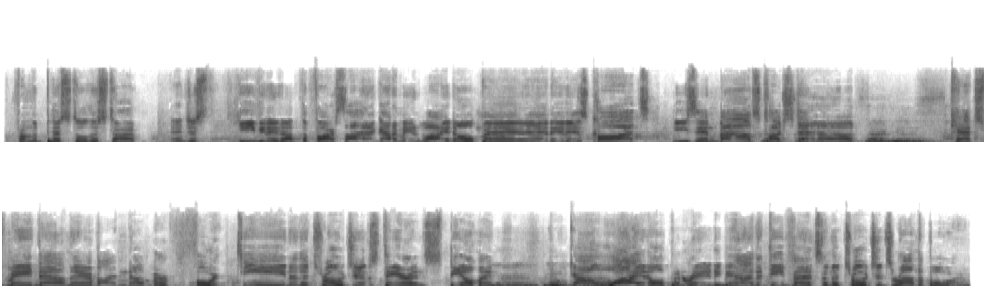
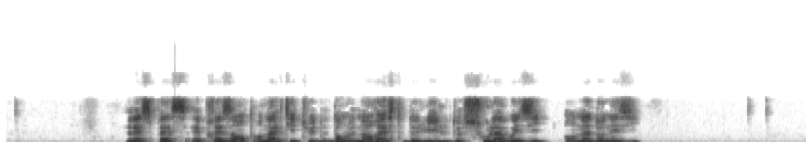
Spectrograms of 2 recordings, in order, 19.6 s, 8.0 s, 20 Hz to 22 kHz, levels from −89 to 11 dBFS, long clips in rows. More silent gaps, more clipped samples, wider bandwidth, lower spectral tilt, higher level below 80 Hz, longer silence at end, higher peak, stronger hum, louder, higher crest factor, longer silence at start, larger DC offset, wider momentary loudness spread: neither; neither; first, 12 kHz vs 7.4 kHz; about the same, -3 dB/octave vs -3.5 dB/octave; about the same, -56 dBFS vs -52 dBFS; second, 0.15 s vs 1.65 s; about the same, 0 dBFS vs 0 dBFS; neither; about the same, -17 LUFS vs -15 LUFS; about the same, 18 dB vs 16 dB; second, 0.1 s vs 1.25 s; neither; about the same, 7 LU vs 7 LU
